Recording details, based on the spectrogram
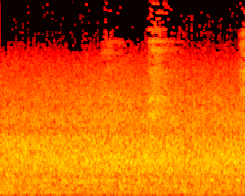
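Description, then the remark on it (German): A slowly crawling train rolling along the tracks, heard as a steady, unbroken rumble with a faint hiss on top and no clear rhythm. The noise stays at an even level throughout, with no voices. “Dieser Zug kriecht vielleicht.”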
